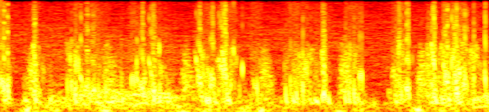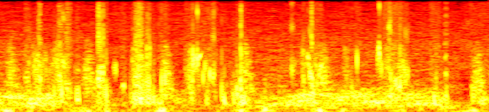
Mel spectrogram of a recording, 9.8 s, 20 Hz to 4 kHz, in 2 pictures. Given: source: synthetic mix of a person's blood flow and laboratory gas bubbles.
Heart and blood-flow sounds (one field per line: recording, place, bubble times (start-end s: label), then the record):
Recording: Doppler ultrasound of blood flow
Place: subclavian vein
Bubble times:
0.00-0.13 s: bubbles
0.22-0.54 s: bubbles
0.64-1.11 s: bubbles
1.19-1.24 s: bubbles
1.28-1.74 s: bubbles
1.92-2.46 s: bubbles
2.49-2.61 s: bubbles
2.80-3.33 s: bubbles
3.42-3.67 s: bubbles
3.84-4.16 s: bubbles
4.23-4.89 s: bubbles
5.12-5.73 s: bubbles
5.83-5.96 s: bubbles
6.01-6.58 s: bubbles
6.73-7.42 s: bubbles
7.79-7.86 s: bubbles
7.88-8.12 s: bubbles
8.30-8.49 s: bubbles
8.63-9.00 s: bubbles
9.19-9.29 s: bubbles
9.31-9.38 s: bubbles
9.58-9.79 s: bubbles
From the record:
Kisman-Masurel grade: 343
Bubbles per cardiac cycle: rolling drumbeat, 9 or more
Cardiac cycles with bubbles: 100%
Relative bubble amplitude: loud (0.450 to 0.775)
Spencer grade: 3 (all of the cardiac periods contain showers or single bubble signals, but not dominating or overriding the cardiac motion signals)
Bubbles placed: anywhere in the cardiac cycle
